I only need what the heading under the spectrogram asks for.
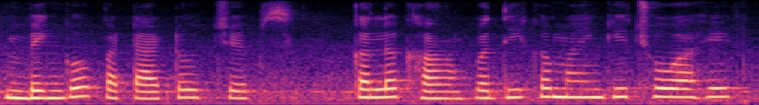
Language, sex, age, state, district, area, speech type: Sindhi, female, 30-45, Maharashtra, Thane, urban, read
